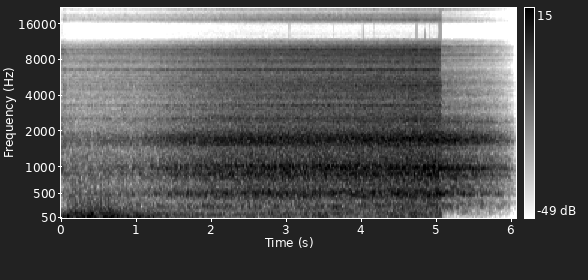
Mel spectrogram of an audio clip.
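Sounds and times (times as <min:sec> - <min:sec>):
dark rift cast: 0:00.0 - 0:06.0.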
